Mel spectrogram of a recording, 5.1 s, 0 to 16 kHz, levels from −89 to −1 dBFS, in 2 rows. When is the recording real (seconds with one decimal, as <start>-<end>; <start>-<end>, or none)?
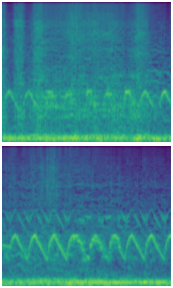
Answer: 0.0-0.5; 2.0-3.6; 4.3-5.1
